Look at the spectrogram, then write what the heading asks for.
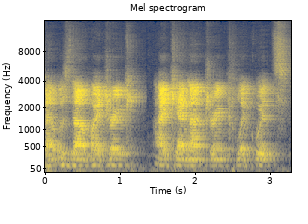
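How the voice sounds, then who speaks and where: Using a put-on character voice, a man talks at a fairly slow pace with a slight echo in the room. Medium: short film. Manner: stiff, formal, literal.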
